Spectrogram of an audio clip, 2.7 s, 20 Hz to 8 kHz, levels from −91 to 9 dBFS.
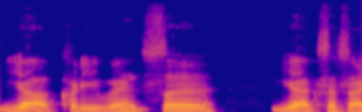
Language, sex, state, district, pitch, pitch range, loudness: Marwari, male, Rajasthan, Churu, 150 Hz, 145-180 Hz, -16 LUFS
